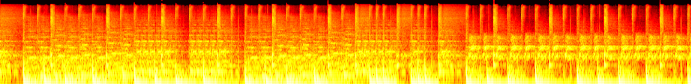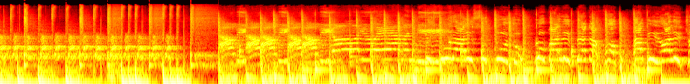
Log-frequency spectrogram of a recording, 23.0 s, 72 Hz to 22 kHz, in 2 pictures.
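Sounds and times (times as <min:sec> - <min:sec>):
loud driving dance track with heavy bass: 0:00.0 - 0:23.0
sampled barks of a big dog chopped into the beat: 0:07.8 - 0:14.6.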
